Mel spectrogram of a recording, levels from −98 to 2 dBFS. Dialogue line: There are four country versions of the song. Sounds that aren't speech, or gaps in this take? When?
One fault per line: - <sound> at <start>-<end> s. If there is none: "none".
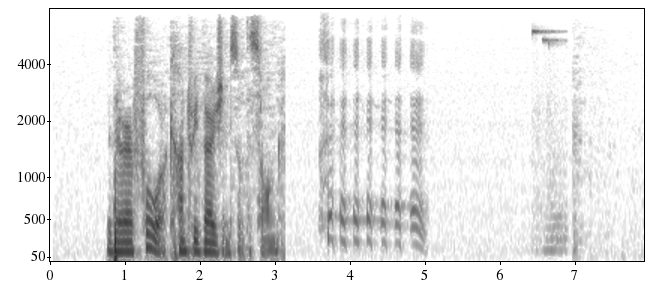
- laugh at 3.6-5.1 s
- squeak at 6.4-6.9 s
